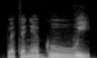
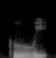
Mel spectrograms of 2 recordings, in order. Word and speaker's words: GUI: Graphical User Interface atau dibacanya GUI ya, GUI.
